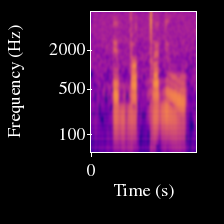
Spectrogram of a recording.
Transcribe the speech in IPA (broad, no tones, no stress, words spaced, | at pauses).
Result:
hebɡitˤɡ͡ǀæɡ ɾʲu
